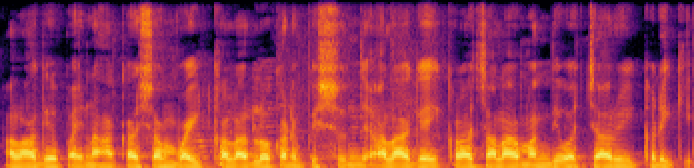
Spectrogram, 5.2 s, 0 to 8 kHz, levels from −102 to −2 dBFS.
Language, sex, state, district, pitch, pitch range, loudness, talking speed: Telugu, male, Andhra Pradesh, Sri Satya Sai, 120 Hz, 115-125 Hz, -15 LUFS, 140 wpm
